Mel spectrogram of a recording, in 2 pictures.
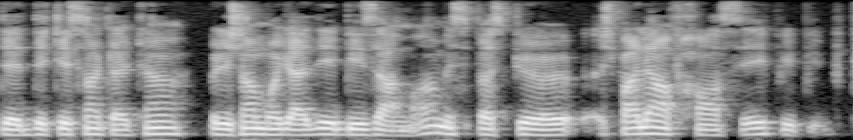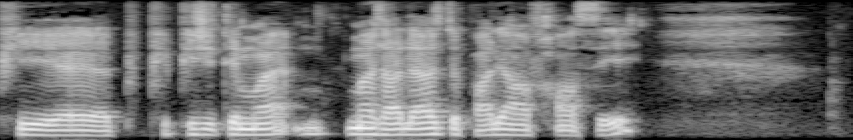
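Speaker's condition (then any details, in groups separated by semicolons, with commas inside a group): Stuttering; speech therapy in Quebec for 5 to 7 months; blocks, repetitions, stutters more when stressed or anxious, blocks on Zoom, barely able to answer; repeated sounds, repeated words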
